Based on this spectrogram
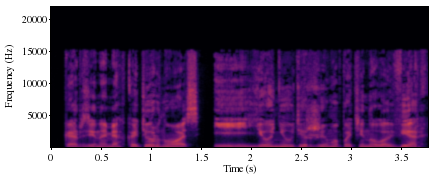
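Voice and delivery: ordinary delivery, nothing marked

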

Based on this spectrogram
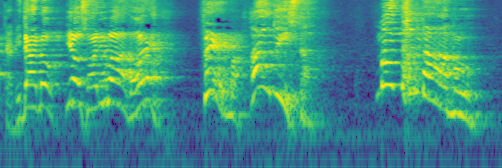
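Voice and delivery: high, eager announcement; excited homecoming. Acted. Alfredo tells the captain he has arrived, high and eager. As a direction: tell the captain you've arrived.

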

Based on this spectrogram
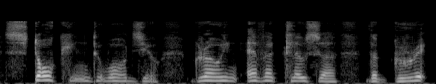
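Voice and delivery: high, slowed doom-laden seer voice; ominous prophecy. A narrator's reading. Trelawney prophesying doom to Harry, high and ominous. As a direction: foretell the doom with relish.

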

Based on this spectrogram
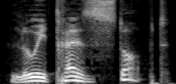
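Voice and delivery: usual speaking voice

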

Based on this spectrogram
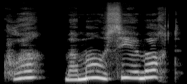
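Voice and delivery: put-on high, loud little-girl voice; child's shocked cry. A narrator's reading. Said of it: "cria la petite fille".

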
